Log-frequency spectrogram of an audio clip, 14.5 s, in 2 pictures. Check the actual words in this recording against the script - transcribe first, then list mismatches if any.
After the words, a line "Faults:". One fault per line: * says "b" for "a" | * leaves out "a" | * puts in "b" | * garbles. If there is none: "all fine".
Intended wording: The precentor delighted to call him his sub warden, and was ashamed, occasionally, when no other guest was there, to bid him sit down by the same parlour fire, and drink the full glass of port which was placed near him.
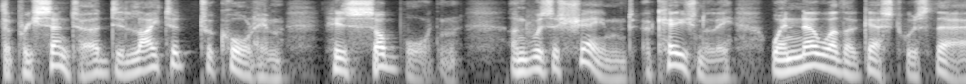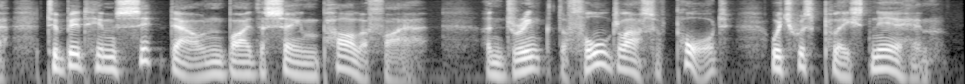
The precentor delighted to call him his sub warden, and was ashamed, occasionally, when no other guest was there, to bid him sit down by the same parlour fire, and drink the full glass of port which was placed near him.
Faults:
all fine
